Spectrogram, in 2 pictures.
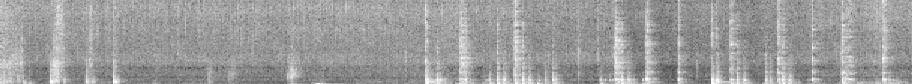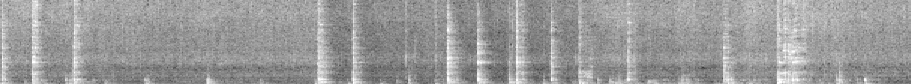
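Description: Onions fry in a pan before radish tops are added, with a steady sizzle beneath frequent sharp stirring scrapes and utensil clicks against the pan, close, busy and uneven, with no speech.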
